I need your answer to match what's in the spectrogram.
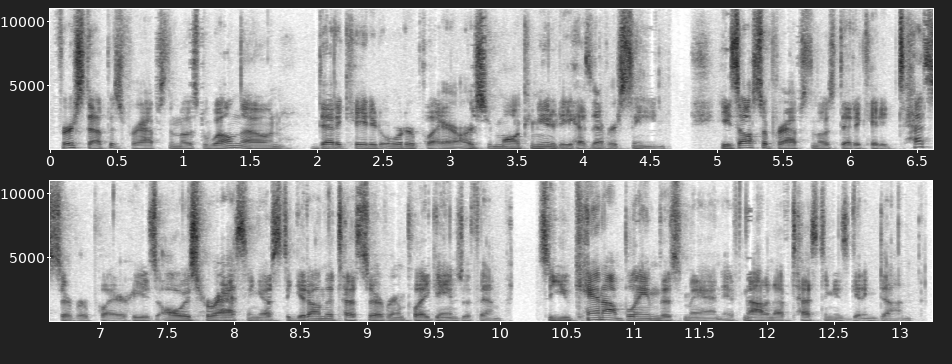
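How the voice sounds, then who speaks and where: A man hosting a gaming podcast panel, introducing guests with brisk, upbeat patter. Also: mid-range voice. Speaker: podcast host. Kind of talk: hosted panel discussion.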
